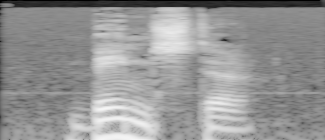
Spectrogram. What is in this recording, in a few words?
"Beemster", Dutch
